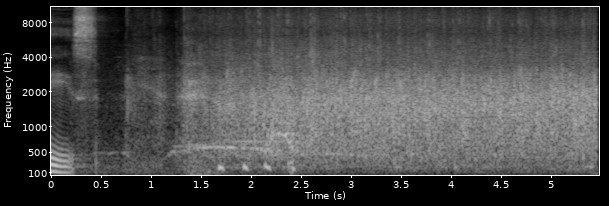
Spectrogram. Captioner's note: audience applauding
